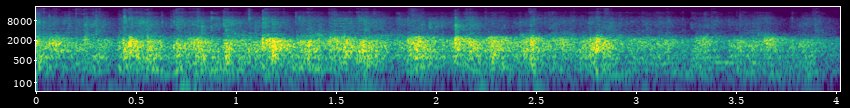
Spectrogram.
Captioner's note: audience applauding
